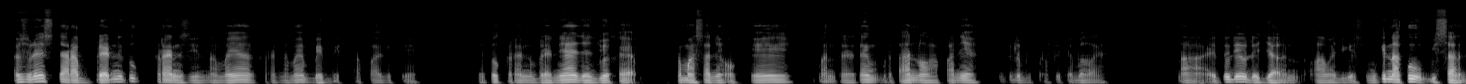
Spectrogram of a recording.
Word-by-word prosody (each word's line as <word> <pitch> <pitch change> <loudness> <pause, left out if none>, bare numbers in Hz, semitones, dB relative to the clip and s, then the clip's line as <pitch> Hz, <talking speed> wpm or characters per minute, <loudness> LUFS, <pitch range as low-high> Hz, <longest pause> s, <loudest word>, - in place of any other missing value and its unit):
Terus 110 - +3
serius 135 +1 +5
secara 100 -4 +4
brand 100 +7 +4
itu 135 +4 -1 0.2
keren 100 -6 +2
sih 90 +1 -8
namanya 95 +3 0 0.2
namanya 90 +4 -5
bebek 90 -4 -7 0.2
apa 95 - -14
gitu 90 -1 -18
ya. - - -21 0.6
Itu - - -4
keren 95 0 -6
brand-nya 95 +4 +3
dan 90 -1 +2
juga 95 -1 +3
kayak - - 0 0.4
kemasannya 95 -2 0
oke, 95 +2 -3 0.5
cuman - - -9
ternyata 95 +1 -9
yang 105 - -3
bertahan 100 0 -2
lalapannya, 95 +1 -1 0.2
itu - - -24
lebih 95 0 -10
profitable 95 +1 -12
ya. - - -19 0.8
Nah, - - -6
itu 120 - 0
dia 120 +1 +5
udah 95 -5 +2
jalan 95 +1 0 0.2
lama 95 0 -5
juga 90 - -7
sih. 85 - -25
Mungkin 95 +8 +1
aku 130 +4 +6
bisa 95 -1 +1
95 Hz, 170 wpm, -26 LUFS, 90-100 Hz, 0.8 s, aku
